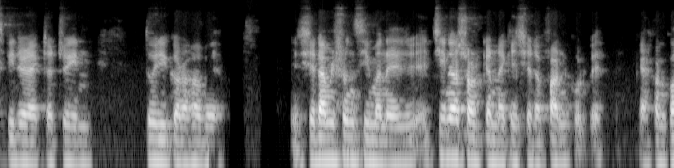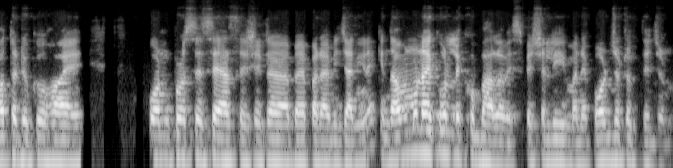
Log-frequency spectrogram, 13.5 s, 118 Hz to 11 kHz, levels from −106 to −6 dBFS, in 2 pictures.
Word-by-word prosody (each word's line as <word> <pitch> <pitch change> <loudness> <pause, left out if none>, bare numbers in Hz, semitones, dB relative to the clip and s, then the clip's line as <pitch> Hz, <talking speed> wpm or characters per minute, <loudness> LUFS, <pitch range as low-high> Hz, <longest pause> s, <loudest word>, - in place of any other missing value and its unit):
Speed 135 -1 -9
এর 125 - +2
একটা 120 +1 -7
train 125 -2 -5 0.7
তৈরি 130 -1 -1
করা 120 - 0
হবে। 120 0 -3 0.9
সেটা 140 0 +2
আমি 135 0 -1
শুনছি 135 0 -3
মানে 125 0 0 0.4
চীনা 150 -1 +4
সরকার 135 -1 +1
নাকি 120 +1 -4
সেটা 120 - -4
ফান্ড - - +1
করবে। - - -10 0.5
এখন 130 - -7
কতটুকু 140 0 +1
হয় 130 -1 +5 0.8
কোন 145 0 +4
প্রসেস 145 -2 0
এ - - +9
আছে 130 0 -5
সেটার 135 -1 +1 0.2
ব্যাপারে 130 0 +1
আমি 125 - -8
জানি 125 +1 +1
না। - - -3
কিন্তু 140 - 0
আমার 155 +2 +3
মনে 175 0 +6
হয় 170 -1 +7
করলে 165 -2 +2
খুব - - -3
ভালো 125 -1 +4
হবে 120 - -3
স্পেশালী 130 +1 -5
মানে 120 0 -3
পর্যটকদের 135 -3 -2
জন্য। - - -14
135 Hz, 185 wpm, -23 LUFS, 125-140 Hz, 0.9 s, এ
